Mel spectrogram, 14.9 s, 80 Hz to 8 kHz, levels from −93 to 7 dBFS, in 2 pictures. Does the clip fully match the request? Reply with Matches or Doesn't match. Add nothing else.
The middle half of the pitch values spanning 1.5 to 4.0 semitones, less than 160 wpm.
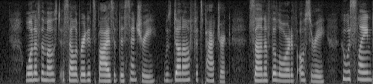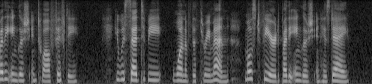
Doesn't match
